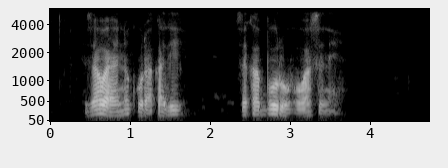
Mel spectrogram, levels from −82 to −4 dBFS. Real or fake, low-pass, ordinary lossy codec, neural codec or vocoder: real; 5.4 kHz; Opus, 16 kbps; none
